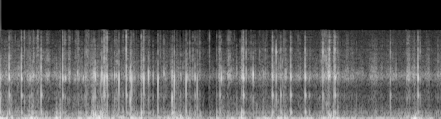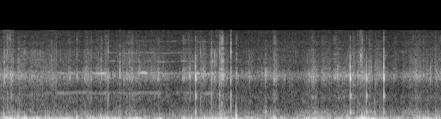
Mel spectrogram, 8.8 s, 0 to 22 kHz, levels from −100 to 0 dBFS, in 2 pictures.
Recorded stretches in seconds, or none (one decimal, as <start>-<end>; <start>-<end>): 0.0-8.8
